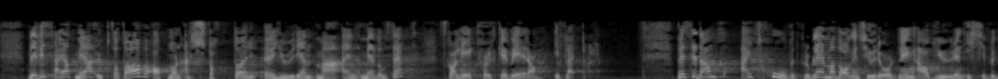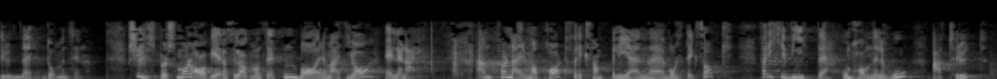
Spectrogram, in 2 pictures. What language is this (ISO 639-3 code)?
nno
